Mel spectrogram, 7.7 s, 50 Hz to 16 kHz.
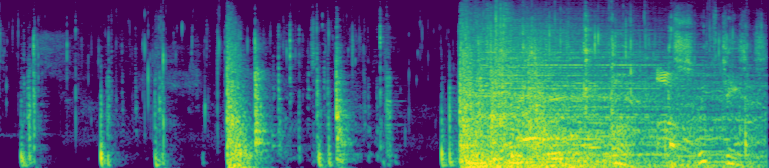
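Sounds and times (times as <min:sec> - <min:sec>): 
door crashing open: 0:04.6 - 0:06.6
sustained roar of noise: 0:04.6 - 0:07.6.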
